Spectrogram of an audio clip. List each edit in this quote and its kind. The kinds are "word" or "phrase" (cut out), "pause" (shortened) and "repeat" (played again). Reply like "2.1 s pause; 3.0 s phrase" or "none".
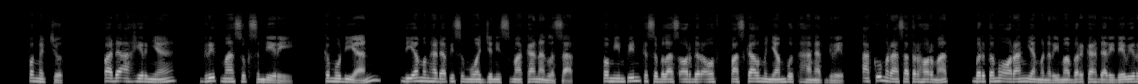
7.2 s word; 8.5 s pause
